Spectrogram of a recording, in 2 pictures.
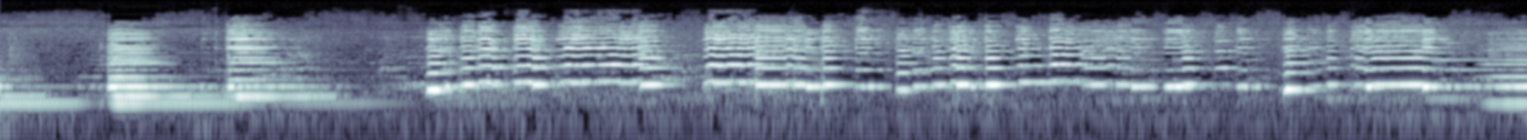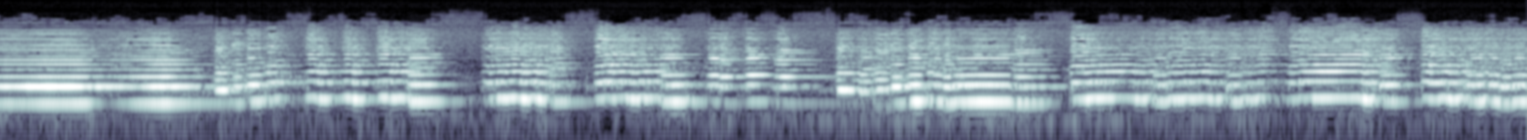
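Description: Violin (kamanja) playing a Middle Atlas Amazigh melody. It opens with long held notes, dips briefly about four seconds in, then goes on in quick ornamented phrases broken by sustained notes.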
